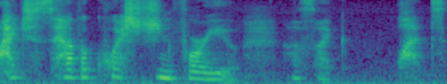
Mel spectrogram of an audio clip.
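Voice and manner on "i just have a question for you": hushed, barely-above-a-whisper voice. Retelling a guy found in her room, the speaker imitates him whispering. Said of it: "he's whispering".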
